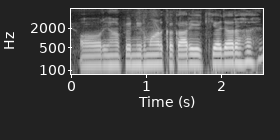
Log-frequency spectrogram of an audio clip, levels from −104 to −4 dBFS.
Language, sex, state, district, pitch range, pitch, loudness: Hindi, male, Bihar, Muzaffarpur, 150-160 Hz, 150 Hz, -24 LUFS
